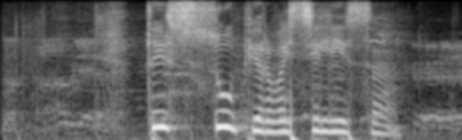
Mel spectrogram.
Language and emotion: Russian, positive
